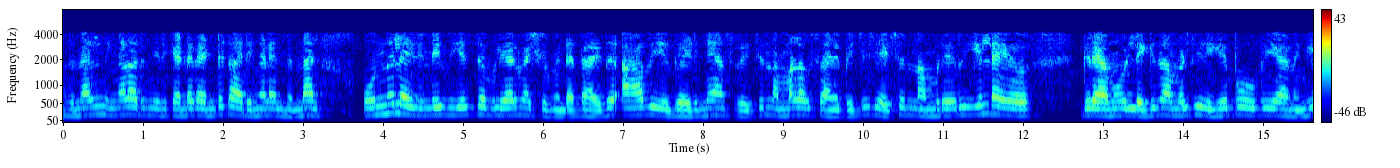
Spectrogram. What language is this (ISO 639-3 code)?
mal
